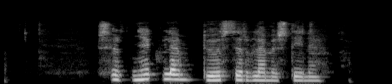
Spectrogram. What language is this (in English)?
Western Mari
